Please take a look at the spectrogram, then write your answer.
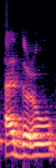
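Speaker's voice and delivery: أدعو started with a, "ad'u"; wrong opening vowel. Shown as a demonstration. Teacher showing what we do not say, with fatha. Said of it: "ولا نقول".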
